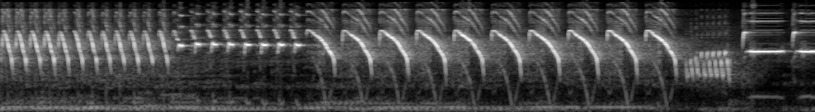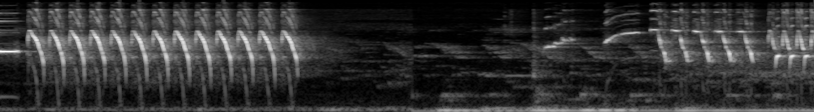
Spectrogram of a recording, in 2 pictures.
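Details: Master song of a canary, used to train other birds: fast buzzy trill, then rows of sweeping downslurred whistles and quick rolled notes, a pause near the end, then resumed high trilling with faint low hum.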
